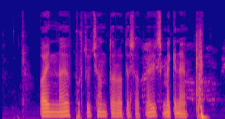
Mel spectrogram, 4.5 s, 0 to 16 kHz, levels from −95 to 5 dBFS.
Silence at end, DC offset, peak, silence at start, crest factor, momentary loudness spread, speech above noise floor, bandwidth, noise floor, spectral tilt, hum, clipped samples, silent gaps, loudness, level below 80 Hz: 0.25 s; under 0.1%; -10 dBFS; 0.45 s; 22 dB; 8 LU; 26 dB; 11.5 kHz; -56 dBFS; -6 dB/octave; none; under 0.1%; none; -31 LUFS; -42 dBFS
